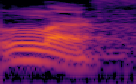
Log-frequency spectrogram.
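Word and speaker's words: לב: Nah, menariknya Bapak Ibu, dalam bahasa Ibrani, hati itu terbanyak digunakan kata lev. Ya, digunakan kata lev.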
